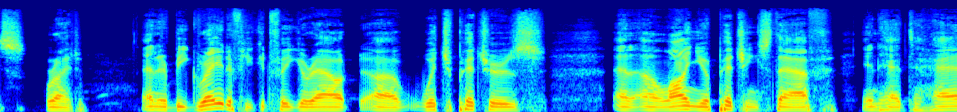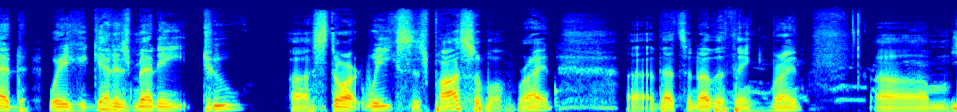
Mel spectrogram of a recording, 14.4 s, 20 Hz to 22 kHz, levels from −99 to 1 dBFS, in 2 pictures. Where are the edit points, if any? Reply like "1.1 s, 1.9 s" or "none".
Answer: 7.5 s

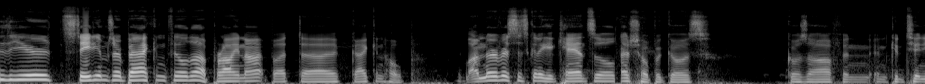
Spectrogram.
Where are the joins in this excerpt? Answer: 4.7 s, 6.1 s

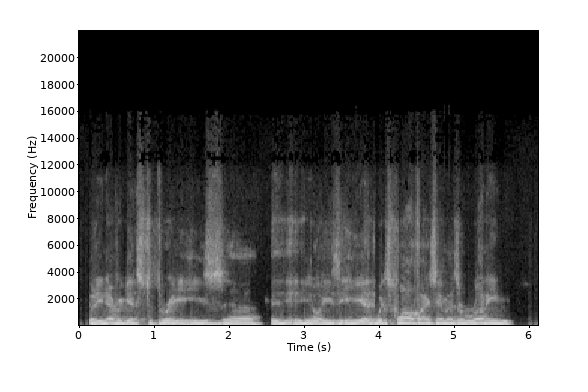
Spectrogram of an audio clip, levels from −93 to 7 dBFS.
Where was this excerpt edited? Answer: 2.5 s, 3.9 s

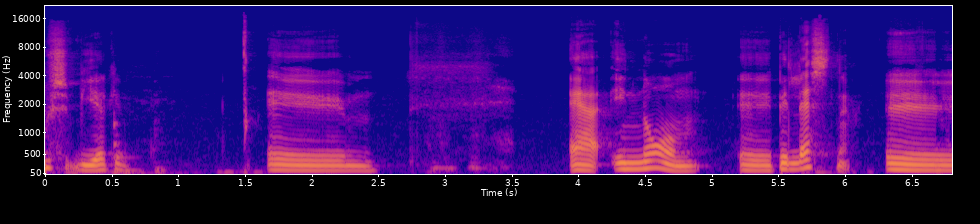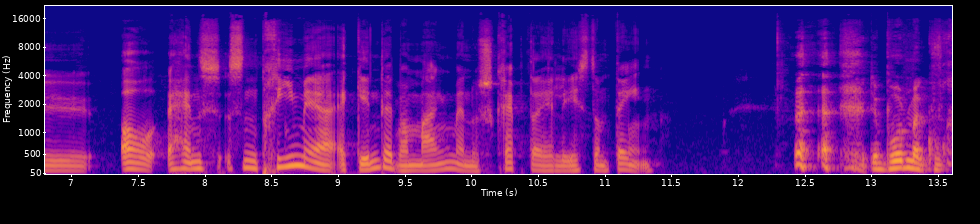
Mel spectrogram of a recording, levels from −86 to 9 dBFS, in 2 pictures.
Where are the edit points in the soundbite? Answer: 6.2 s, 9.4 s

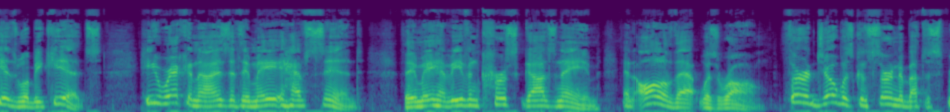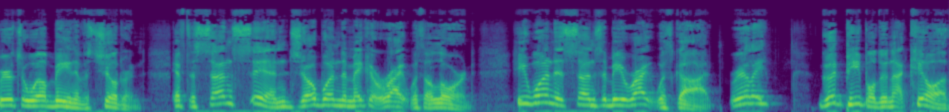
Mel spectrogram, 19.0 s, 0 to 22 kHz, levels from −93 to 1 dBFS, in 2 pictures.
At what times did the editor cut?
7.7 s, 11.2 s, 16.7 s

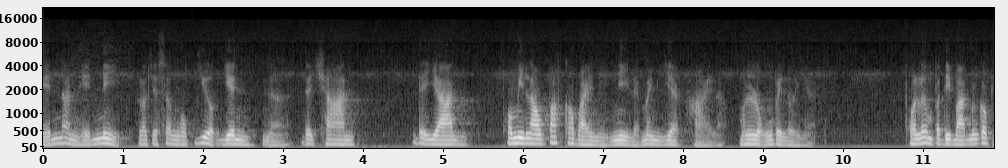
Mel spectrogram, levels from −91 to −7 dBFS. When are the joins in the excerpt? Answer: 1.1 s, 8.6 s

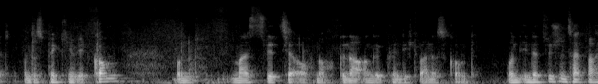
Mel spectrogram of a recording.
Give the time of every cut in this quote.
none

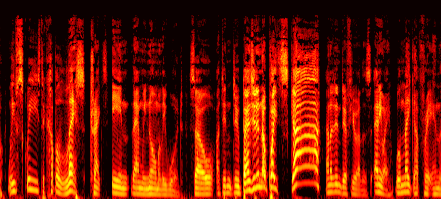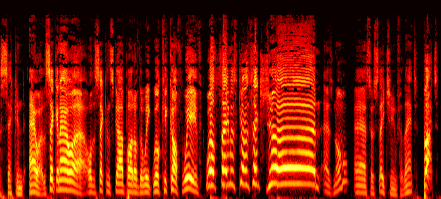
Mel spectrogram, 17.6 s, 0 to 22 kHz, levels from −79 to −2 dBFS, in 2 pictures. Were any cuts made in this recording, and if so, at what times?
none

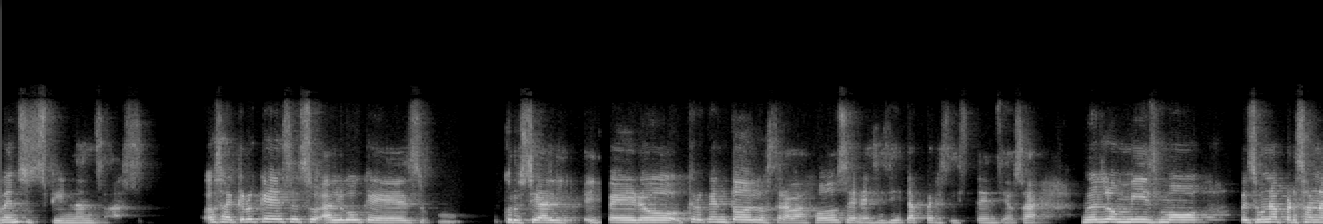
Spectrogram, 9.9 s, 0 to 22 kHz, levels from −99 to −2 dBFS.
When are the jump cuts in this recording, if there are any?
4.5 s

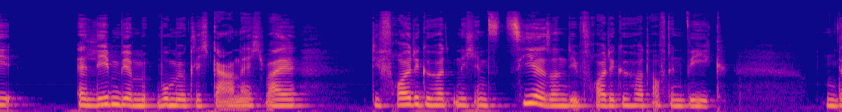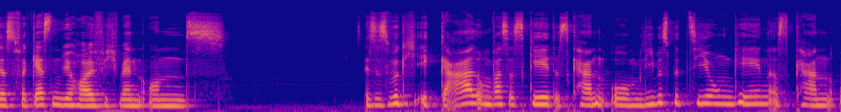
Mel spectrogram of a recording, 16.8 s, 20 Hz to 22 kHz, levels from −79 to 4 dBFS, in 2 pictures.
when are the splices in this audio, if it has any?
none

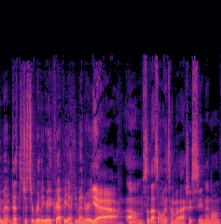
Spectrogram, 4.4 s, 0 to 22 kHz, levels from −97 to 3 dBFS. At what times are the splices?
none

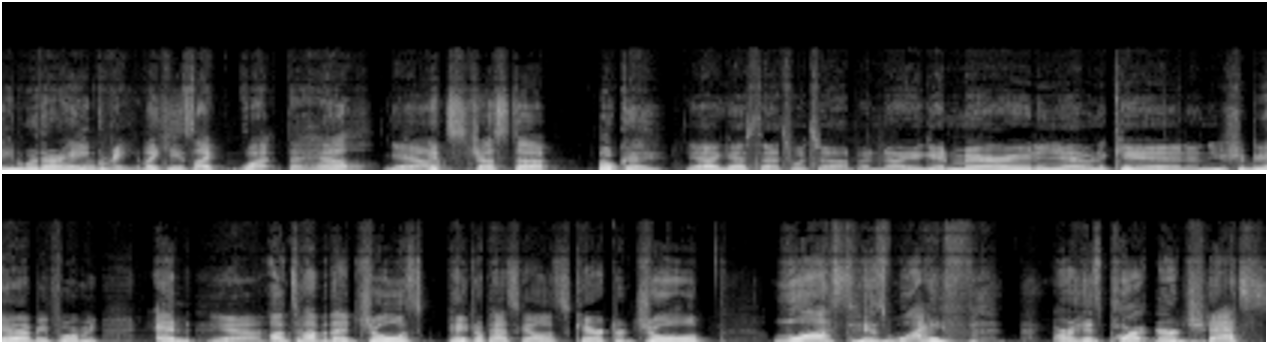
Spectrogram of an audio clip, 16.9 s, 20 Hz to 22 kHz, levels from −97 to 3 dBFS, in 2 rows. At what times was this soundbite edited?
9.3 s

